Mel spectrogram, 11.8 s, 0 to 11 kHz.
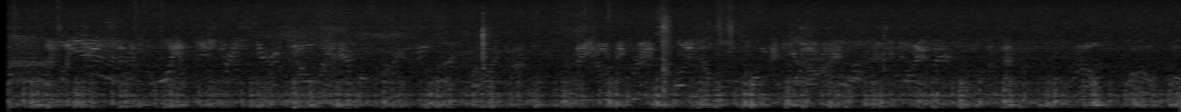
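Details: Fetal heartbeat at 33 weeks of pregnancy on a hospital monitor during a check-up that also tracked movement and contractions: rapid whooshing, galloping beat about 140 per minute, within normal range.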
